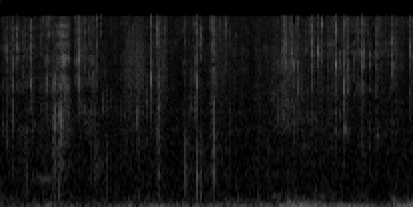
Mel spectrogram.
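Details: Boiled egg eaten for the first time by Rafa, a Miniature Pinscher, indoors: dense rapid bite clicks and moist crunches, steady and close, growing slightly louder toward the end over a deep hum.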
